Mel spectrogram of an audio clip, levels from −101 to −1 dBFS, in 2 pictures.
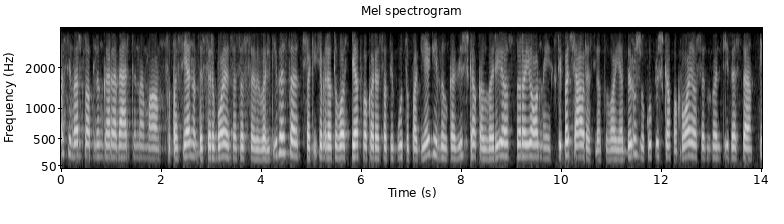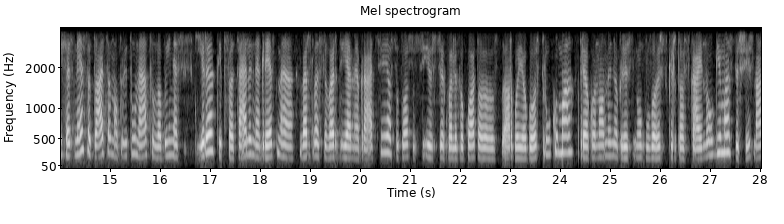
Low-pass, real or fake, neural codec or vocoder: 3.6 kHz; fake; codec, 16 kHz, 16 kbps, FunCodec, trained on LibriTTS, 50 frames a second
